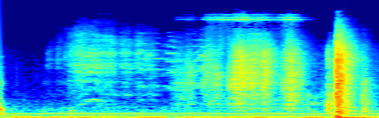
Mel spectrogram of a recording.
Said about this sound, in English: Well, so, if you're ready to meet Grandpa, let's open up this trap door and drop in.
